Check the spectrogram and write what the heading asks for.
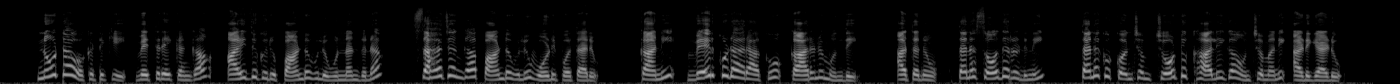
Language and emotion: Telugu, neutral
